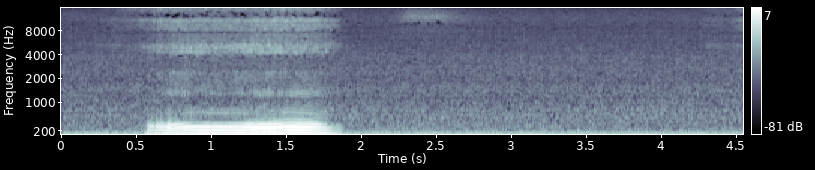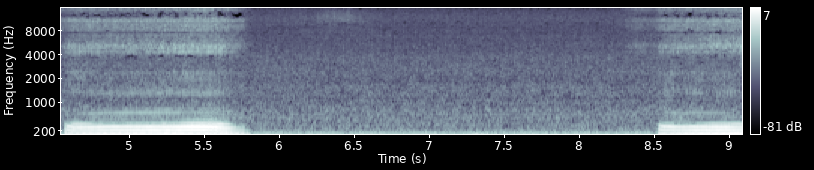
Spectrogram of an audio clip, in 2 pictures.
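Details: Loud, rhythmic rattling snores about every four seconds, roughly 15 a minute, with quiet exhalations between, from a man in deep sleep: snoring.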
